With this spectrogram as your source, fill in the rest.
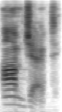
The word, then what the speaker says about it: object: right here okay so this word is object with the stress at the end instead of object it's object oh so it's not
